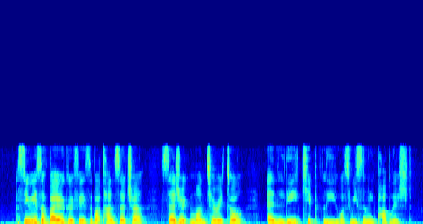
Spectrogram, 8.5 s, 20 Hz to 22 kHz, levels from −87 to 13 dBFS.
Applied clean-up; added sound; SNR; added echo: none; none; none; none.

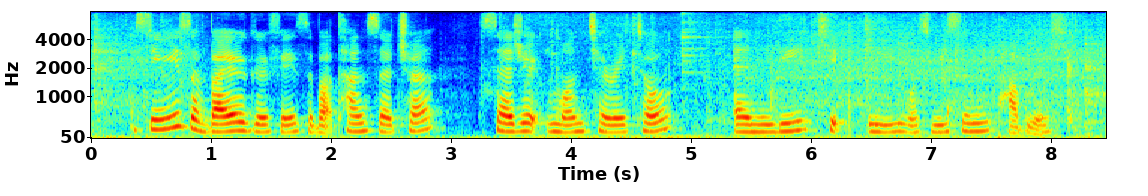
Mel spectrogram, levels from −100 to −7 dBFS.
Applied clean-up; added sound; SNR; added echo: none; Frying (food); 16 dB; none.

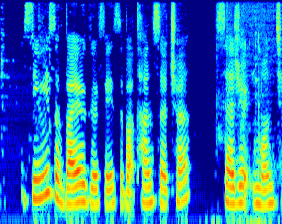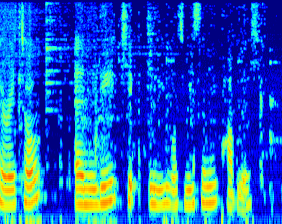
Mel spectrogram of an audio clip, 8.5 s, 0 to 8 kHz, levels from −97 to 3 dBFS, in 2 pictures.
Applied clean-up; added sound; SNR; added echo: classical method spectral subtraction.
